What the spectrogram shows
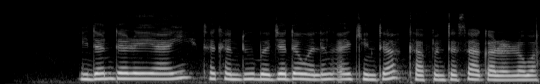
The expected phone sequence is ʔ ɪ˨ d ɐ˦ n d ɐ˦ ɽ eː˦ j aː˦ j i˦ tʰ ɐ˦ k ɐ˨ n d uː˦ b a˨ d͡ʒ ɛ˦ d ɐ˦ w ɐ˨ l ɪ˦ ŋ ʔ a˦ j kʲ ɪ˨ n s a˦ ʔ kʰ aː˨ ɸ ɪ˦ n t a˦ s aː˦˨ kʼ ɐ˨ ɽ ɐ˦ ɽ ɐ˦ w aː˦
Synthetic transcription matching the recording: ʔ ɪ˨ d ɐ˦ n d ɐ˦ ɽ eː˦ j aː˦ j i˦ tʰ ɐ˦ k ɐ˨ n d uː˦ b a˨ d͡ʒ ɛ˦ d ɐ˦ w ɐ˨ l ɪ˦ ŋ ʔ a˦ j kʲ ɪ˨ n t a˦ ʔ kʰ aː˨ ɸ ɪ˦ n t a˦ s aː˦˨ kʼ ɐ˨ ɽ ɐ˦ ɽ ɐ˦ w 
